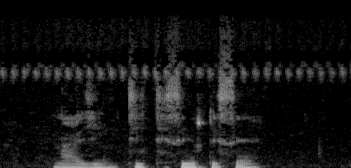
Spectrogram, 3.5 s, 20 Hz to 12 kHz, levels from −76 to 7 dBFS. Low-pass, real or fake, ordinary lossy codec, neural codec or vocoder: 10.8 kHz; real; MP3, 96 kbps; none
